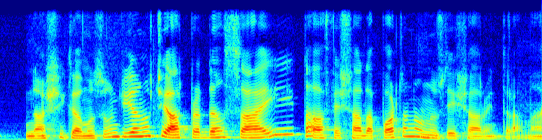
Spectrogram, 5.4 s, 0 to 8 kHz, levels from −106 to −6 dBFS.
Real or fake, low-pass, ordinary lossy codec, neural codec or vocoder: real; 7.2 kHz; none; none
